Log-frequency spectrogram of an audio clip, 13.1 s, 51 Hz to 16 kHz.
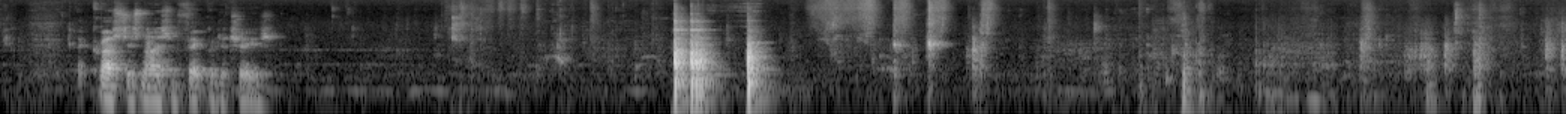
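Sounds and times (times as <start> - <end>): tableware clinking: 5.6 - 6.4
tableware knocking: 5.6 - 6.5.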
